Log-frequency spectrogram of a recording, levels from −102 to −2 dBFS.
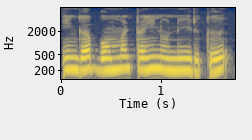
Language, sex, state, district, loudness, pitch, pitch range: Tamil, female, Tamil Nadu, Nilgiris, -13 LUFS, 210 Hz, 200-215 Hz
